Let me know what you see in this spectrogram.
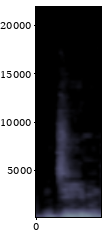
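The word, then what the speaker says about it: جيم: কোন শব্দ আসে না এরপরে জিম এটা কিন্তু সহজ যাদের কাছে যা উচ্চারণটা বাংলায় হয় ঠিক মতন করতে পারি অন্তরজ যা জিম কোন শব্দ আসবে না ঠিক আছে শক্ত করে শব্দ আসবে না জিম জি জি এরকম কোন কিছু আসবে না।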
